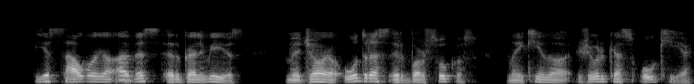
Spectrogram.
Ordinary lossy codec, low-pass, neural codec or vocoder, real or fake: AAC, 32 kbps; 5.4 kHz; codec, 16 kHz, 1 kbps, X-Codec, HuBERT features, trained on LibriSpeech; fake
